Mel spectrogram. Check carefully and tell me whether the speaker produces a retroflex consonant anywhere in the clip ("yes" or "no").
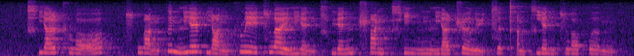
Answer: yes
